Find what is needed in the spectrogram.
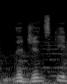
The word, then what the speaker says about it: Nijinsky: Kip Winger's our guest, and that is the opening movement to Conversations with Nijinsky.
